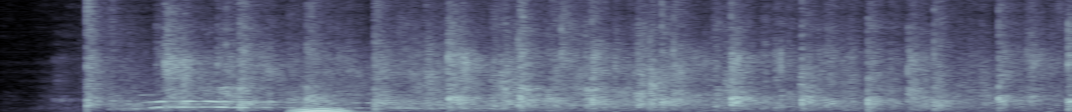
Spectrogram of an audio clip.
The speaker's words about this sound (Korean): 박수.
